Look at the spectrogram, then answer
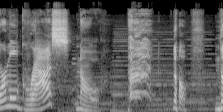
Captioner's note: laughs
